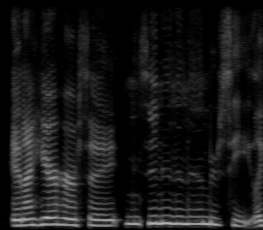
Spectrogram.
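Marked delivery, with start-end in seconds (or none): 1.5-3.1 high, mocking, sing-song imitation. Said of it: "she actually mocked me".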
